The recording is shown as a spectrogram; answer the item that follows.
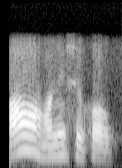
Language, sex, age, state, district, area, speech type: Assamese, male, 30-45, Assam, Jorhat, urban, conversation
